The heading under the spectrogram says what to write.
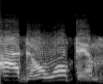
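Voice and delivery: put-on blunt, pointed tone, projected to be overheard. Recounting what a man said, looking over at them before a match: retelling a loud remark. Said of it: "very loudly, he says".

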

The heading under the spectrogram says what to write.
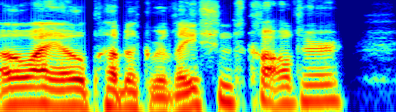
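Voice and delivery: ordinary talk, nothing marked

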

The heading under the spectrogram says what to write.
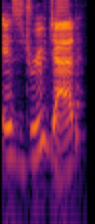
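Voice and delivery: mock freaked-out, frantic, panicking voice. Recounting Jasmine's urgent, secretive errand, retelling own panic. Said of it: "I'm freaking out".

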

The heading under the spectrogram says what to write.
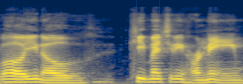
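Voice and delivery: usual speaking voice

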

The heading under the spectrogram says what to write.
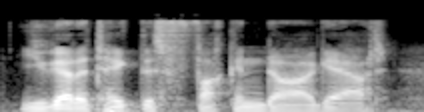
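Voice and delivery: plain

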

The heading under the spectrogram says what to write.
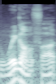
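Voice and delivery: mock mumble under breath. Retelling a movie scene where a character speaks: imitating someone muttering under his breath. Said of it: "under his breath says".

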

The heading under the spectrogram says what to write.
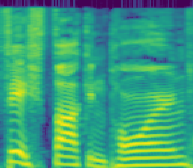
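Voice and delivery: thick put-on Canadian accent. Asked to say a silly phrase in an accent, repeating it; Canadian accent. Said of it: "You hit Canadian there".

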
